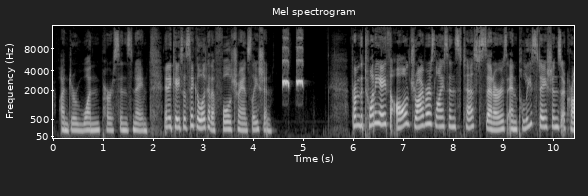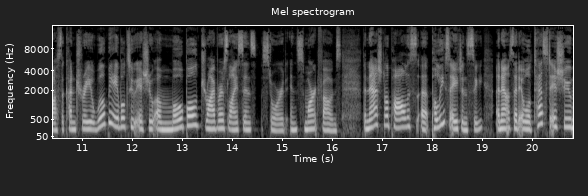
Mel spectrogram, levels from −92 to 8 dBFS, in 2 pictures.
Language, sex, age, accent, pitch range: Korean, female, 20-39, American, 195-260 Hz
